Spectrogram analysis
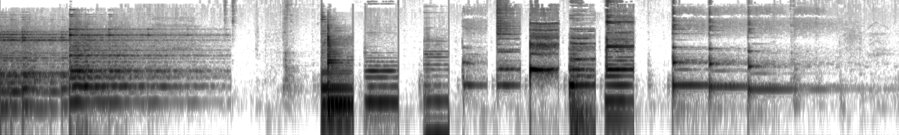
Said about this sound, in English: So I'm going to create another software instrument track. And I'm going to see what bells we have. So I'm going to go to bells. Oh man, we got a lot. Let's try them out.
